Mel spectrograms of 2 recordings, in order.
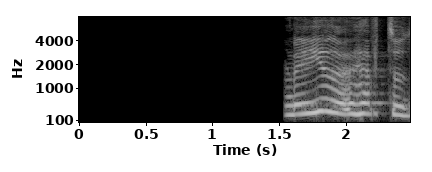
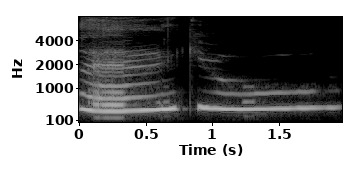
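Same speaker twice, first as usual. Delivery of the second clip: high, soft, choked-up teary voice. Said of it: "I don't want to cry".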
